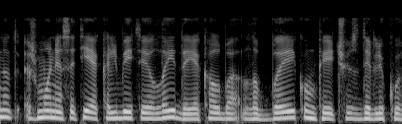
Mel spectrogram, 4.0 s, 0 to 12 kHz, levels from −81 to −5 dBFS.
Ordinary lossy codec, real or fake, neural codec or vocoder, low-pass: MP3, 96 kbps; fake; codec, 16 kHz, 2 kbps, X-Codec, HuBERT features, trained on LibriSpeech; 7.2 kHz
